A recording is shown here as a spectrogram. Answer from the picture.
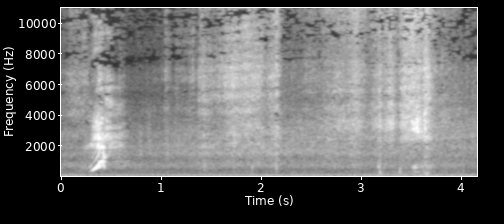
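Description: A child's short, rising vocal cry, like a gasp, about half a second in, followed by a faint rustle of snow as he slides down the pile.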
